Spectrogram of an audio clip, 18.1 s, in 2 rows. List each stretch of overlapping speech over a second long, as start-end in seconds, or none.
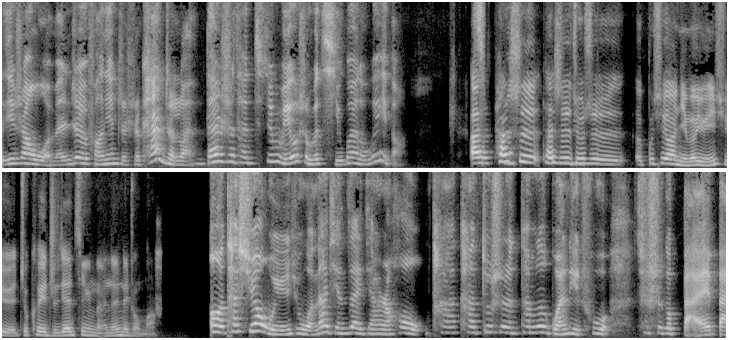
none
